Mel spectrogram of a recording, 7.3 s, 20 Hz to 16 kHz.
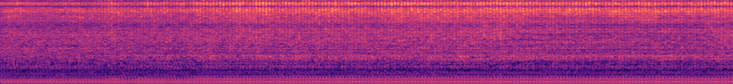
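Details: Briggs and Stratton Storm Responder generator, bought as parts machine, checked frequency no-load then under 3,000 watt load; smooth constant drone at one steady speed, no surging or misfire; ran slightly fast before governor tab bent; normal running.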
